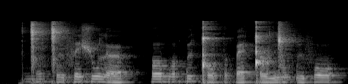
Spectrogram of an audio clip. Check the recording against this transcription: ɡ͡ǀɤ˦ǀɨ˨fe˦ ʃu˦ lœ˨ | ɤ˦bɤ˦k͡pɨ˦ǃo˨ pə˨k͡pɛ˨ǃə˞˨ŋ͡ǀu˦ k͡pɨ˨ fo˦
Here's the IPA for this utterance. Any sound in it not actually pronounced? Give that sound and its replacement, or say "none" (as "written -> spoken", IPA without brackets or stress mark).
none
